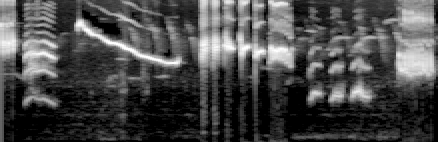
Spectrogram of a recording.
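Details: Asian pied starling in 'gacor' song with 'isian' fill-ins, played to prompt starlings to sing: a harsh buzzy note, one long smooth descending whistle, then clipped chatter and three low hoarse notes ending in a raspy burst.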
